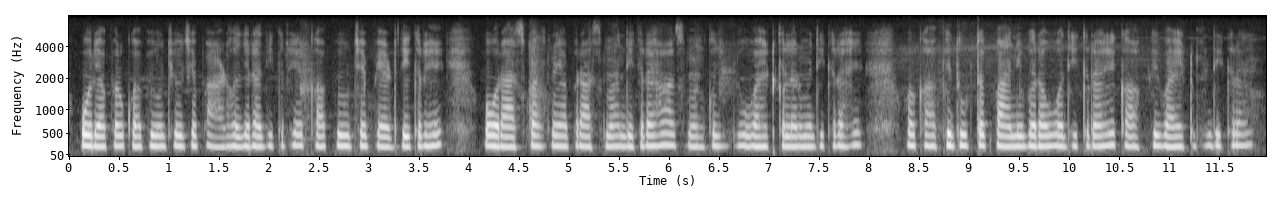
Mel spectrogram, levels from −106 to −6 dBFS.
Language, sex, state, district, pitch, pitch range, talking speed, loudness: Hindi, female, Uttar Pradesh, Muzaffarnagar, 225 Hz, 220-235 Hz, 235 wpm, -22 LUFS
